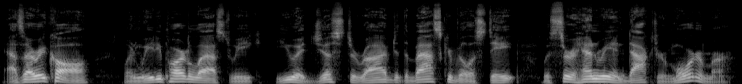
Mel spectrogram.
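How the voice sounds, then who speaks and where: A man's voice: deep voice, big pitch swings, normal speed, few pauses, no room sound, clean studio sound. A man playing an eager, inquisitive host in a radio drama, speaking formally as announcer and listener. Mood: curious. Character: eager male host visiting a doctor to hear his stories.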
